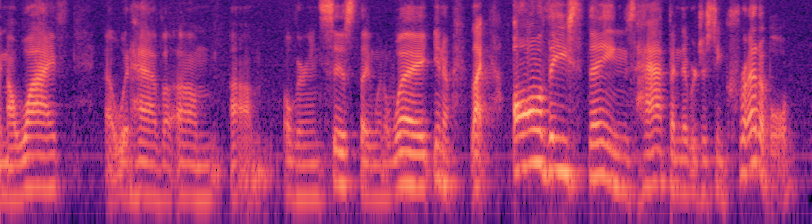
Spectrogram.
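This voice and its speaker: A man with a Southern US accent and a fairly high pitch. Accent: Southern US, noticeable. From Tennessee, US South. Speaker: health educator and marketing coach. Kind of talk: interview conversation. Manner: hesitant, many fillers and restarts.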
